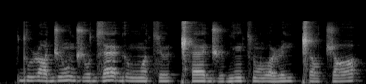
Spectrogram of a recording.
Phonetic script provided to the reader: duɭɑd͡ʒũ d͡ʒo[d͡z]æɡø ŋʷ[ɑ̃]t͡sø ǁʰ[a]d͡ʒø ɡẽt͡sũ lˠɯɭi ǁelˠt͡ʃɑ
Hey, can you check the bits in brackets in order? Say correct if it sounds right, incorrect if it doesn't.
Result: correct, correct, incorrect

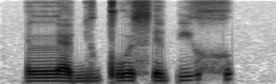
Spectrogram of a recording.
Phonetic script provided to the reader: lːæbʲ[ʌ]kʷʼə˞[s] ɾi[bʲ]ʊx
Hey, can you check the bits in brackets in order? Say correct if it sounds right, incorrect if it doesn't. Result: correct, correct, incorrect

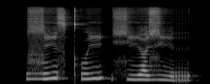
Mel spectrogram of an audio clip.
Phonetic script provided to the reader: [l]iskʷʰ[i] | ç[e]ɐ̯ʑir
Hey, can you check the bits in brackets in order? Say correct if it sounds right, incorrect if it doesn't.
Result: incorrect, correct, incorrect

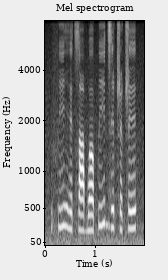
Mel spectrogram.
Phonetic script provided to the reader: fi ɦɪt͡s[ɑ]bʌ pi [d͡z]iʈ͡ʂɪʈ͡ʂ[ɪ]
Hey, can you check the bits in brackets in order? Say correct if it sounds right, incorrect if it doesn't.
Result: correct, correct, correct

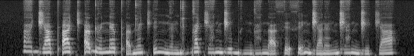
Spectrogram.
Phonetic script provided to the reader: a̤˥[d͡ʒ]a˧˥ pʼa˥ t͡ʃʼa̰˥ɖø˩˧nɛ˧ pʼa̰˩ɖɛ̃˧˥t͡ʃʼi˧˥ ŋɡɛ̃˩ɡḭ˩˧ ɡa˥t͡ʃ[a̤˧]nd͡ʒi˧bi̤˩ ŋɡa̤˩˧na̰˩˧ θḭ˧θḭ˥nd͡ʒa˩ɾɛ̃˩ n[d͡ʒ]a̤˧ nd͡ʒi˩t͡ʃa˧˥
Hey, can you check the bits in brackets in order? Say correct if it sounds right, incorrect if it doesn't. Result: correct, incorrect, correct

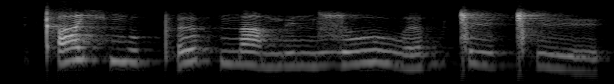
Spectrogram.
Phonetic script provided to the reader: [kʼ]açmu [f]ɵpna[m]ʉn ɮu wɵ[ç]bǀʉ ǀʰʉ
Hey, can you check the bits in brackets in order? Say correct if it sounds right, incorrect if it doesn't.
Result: correct, incorrect, correct, incorrect

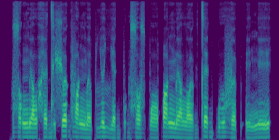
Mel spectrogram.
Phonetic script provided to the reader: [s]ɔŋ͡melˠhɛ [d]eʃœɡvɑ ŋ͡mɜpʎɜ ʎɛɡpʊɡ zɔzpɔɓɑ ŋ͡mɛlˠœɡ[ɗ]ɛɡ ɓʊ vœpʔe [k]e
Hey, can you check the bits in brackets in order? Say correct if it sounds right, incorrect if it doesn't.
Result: incorrect, correct, incorrect, incorrect

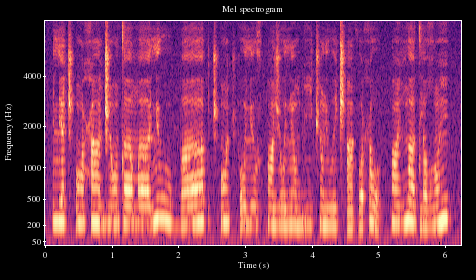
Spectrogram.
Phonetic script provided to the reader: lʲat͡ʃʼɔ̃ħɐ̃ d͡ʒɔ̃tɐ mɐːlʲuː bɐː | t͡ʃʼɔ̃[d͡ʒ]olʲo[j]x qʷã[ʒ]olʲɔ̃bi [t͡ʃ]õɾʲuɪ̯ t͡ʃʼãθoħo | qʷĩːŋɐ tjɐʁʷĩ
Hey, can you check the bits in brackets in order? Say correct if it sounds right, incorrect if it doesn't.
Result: incorrect, incorrect, correct, correct

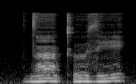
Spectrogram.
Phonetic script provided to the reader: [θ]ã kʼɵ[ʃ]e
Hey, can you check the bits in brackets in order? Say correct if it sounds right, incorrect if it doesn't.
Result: incorrect, incorrect

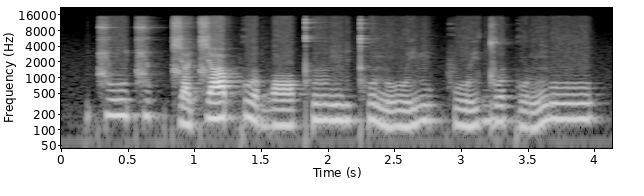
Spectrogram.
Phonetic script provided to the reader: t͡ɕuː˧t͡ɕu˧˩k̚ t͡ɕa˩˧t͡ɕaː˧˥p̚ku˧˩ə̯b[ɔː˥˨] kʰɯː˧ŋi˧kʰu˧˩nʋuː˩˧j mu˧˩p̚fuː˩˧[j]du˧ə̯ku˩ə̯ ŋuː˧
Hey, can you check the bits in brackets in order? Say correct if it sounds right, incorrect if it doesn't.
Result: incorrect, correct

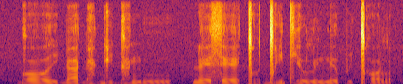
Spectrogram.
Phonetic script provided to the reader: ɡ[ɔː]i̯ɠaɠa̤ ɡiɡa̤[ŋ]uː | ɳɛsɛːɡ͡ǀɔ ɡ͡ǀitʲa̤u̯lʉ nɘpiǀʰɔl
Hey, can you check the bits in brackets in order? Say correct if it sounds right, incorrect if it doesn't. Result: correct, correct

